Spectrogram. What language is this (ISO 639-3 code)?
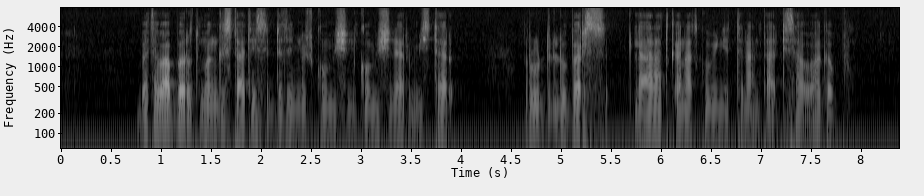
amh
